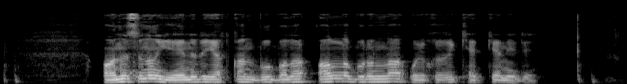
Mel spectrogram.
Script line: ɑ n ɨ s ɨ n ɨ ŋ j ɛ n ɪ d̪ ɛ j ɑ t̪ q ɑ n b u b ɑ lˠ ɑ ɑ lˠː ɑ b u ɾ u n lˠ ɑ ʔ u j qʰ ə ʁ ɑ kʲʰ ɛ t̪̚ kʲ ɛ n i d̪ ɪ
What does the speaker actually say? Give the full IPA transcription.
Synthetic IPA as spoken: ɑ n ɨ s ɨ n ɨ ŋ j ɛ n ɪ d̪ ɛ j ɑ t̪ q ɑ n b u b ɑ lˠ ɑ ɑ lˠː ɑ b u ɾ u n lˠ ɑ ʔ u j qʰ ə ʁ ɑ kʲʰ ɛ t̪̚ kʲ ɛ n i d̪ ɪ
